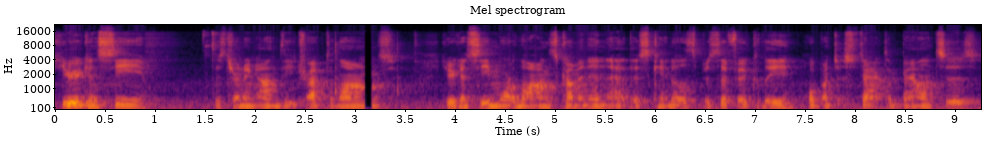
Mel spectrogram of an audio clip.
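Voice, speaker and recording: Amid noticeable background noise and audible room echo, a man with a very deep, low pitch speaks at a moderate pace in a monotone, flat intonation. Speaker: crypto trader livestreamer. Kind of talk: live trading commentary. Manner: thinking aloud, words mixed up.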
